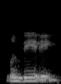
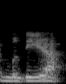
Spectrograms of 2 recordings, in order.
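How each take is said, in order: First: The word ends in an i vowel. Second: The word ends in an a vowel. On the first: The speaker calls it right. "the noun after ma has e ending" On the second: The speaker calls it wrong. "Not मुदीरा"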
